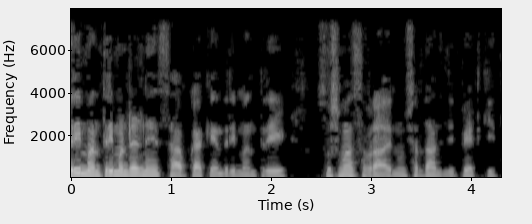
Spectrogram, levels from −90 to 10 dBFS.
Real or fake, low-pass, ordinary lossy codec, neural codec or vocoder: real; 7.2 kHz; none; none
